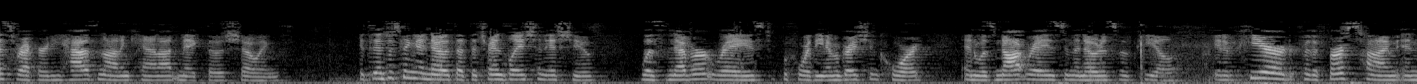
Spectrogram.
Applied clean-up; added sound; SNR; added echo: none; none; none; none.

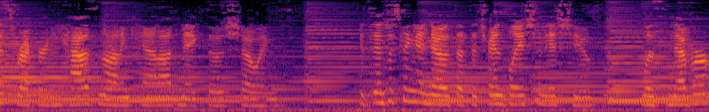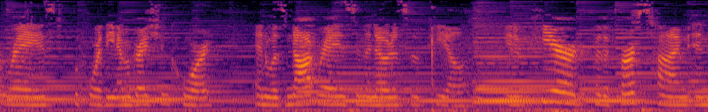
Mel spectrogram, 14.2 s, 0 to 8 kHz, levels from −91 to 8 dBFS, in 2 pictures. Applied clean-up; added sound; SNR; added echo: none; Harp; 5 dB; none.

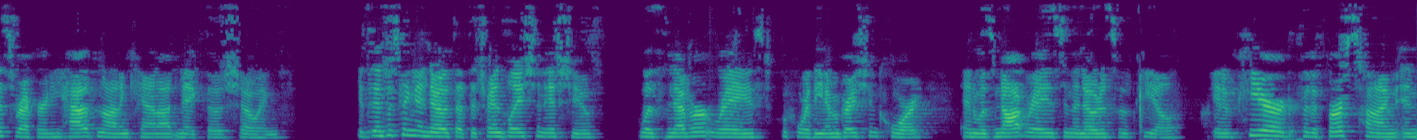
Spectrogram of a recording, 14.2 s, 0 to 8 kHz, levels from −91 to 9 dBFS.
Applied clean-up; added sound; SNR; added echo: neural mask model Resemble Enhance denoiser.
